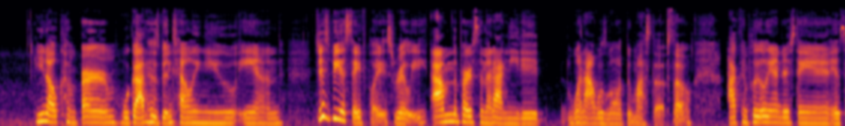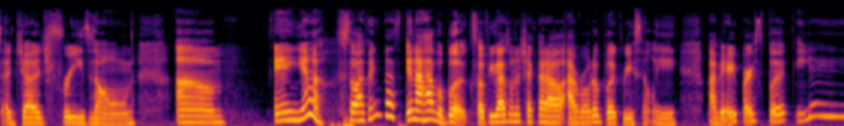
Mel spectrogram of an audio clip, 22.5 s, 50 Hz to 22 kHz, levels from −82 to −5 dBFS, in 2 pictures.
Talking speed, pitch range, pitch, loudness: 180 wpm, 165-200 Hz, 180 Hz, -19 LUFS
